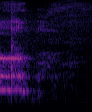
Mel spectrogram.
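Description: A single short, moderately loud burp with a brief voiced, tonal quality that fades quickly into quiet. No talking.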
